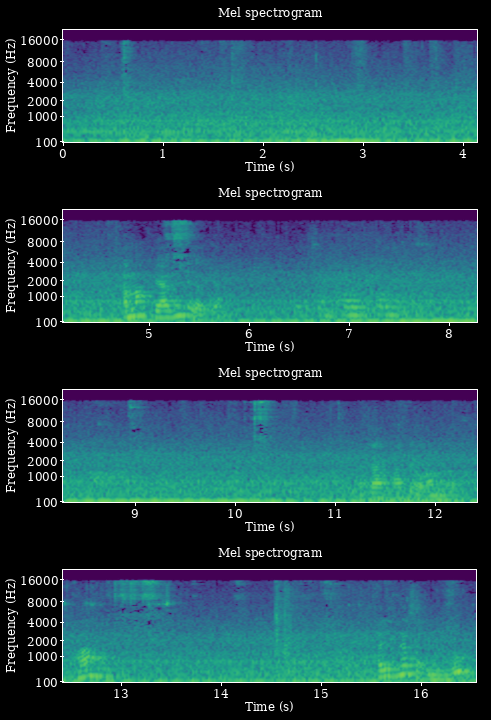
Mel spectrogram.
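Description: Metal dishes clink.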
